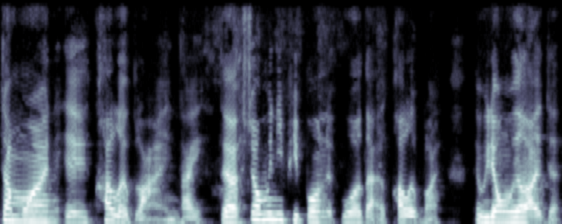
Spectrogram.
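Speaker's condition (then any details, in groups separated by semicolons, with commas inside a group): Deafblind, born deaf; signing easier than speaking English in videos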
